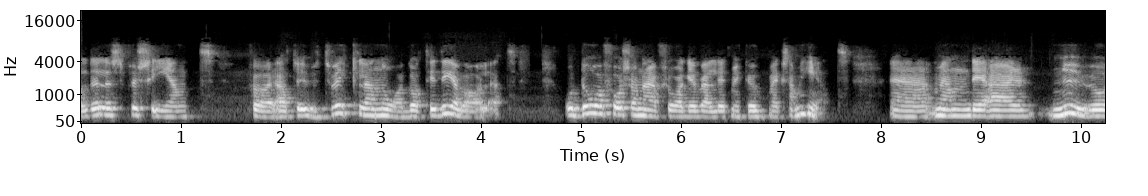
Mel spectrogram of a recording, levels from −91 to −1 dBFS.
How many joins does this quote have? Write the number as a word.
zero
